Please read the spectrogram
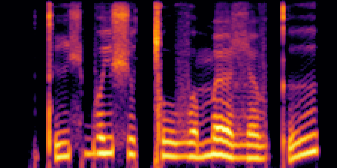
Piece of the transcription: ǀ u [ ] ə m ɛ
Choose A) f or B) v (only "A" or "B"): B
